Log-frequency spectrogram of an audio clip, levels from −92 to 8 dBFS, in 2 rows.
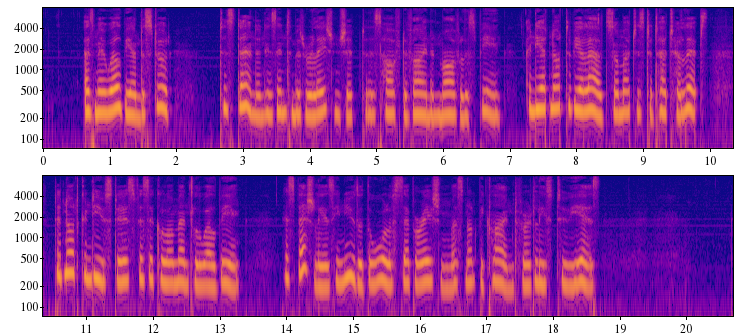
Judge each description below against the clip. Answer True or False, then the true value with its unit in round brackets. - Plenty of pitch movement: False (2.6 semitones)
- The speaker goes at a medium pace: True (170 wpm)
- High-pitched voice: True (230 Hz)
